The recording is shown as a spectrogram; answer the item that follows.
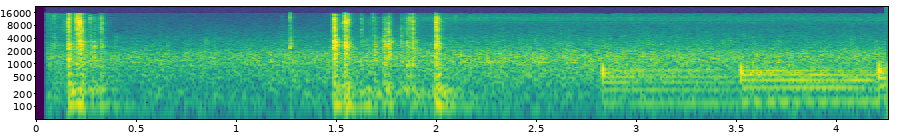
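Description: A few short clicks and rustles in the first two seconds, then background music begins about three seconds in with struck, sustained keyboard-like chords, a new chord coming in about half a second later.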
